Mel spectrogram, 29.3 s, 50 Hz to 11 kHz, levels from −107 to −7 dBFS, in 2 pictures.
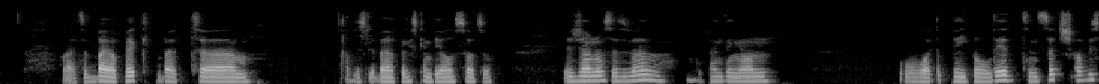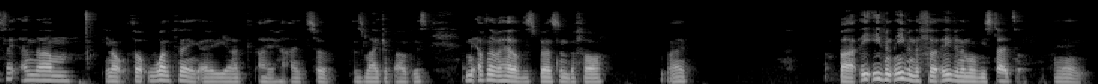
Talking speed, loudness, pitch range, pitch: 125 wpm, -44 LUFS, 120-145 Hz, 130 Hz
